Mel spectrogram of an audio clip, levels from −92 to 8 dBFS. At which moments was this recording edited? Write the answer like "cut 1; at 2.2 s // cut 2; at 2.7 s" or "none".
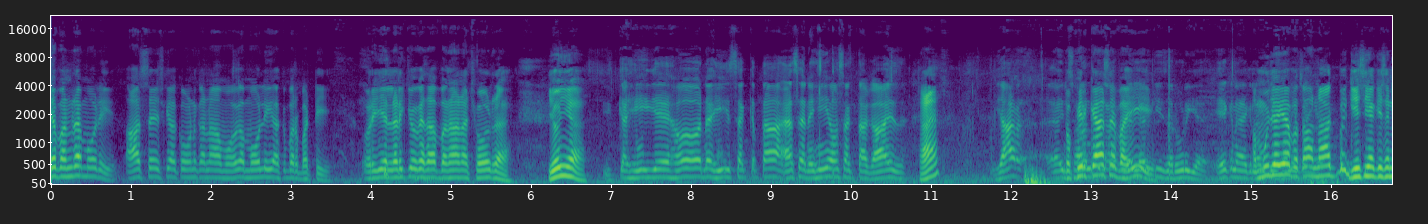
none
